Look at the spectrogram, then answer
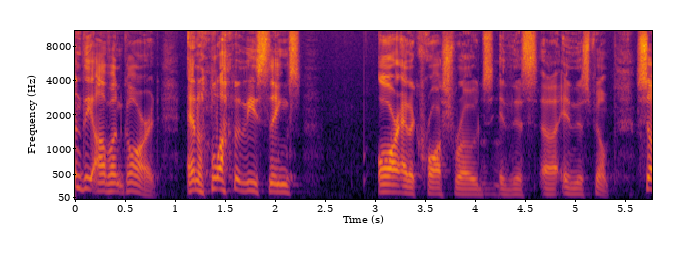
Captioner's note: chuckles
